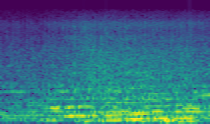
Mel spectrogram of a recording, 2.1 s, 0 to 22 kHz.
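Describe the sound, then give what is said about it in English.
Frigid sea water crashes against the concrete posts of a pier about 30 feet below, a steady, dense roar of churning surf with no clear breaks, moderately loud throughout. “Down below, about 30 feet or so, the frigid water crashes up against the pier's concrete posts.”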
